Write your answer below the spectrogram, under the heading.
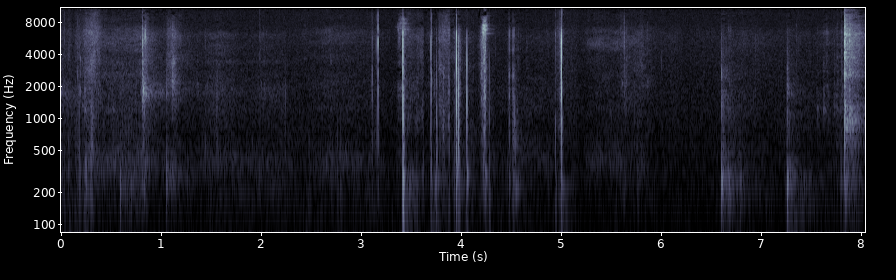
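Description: Handling noise of a phone being moved and set on its mount close to the microphone: scattered sharp clicks and knocks with light rustling, a quick cluster of clicks around the middle and a few more knocks near the end.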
